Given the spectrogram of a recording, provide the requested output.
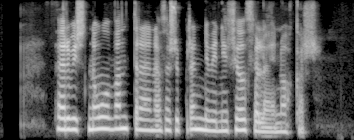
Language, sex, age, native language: Icelandic, female, 40-49, Icelandic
